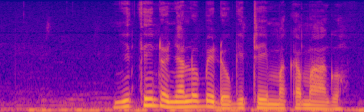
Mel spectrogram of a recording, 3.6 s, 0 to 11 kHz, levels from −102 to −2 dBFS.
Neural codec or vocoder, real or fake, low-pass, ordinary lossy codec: none; real; none; none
